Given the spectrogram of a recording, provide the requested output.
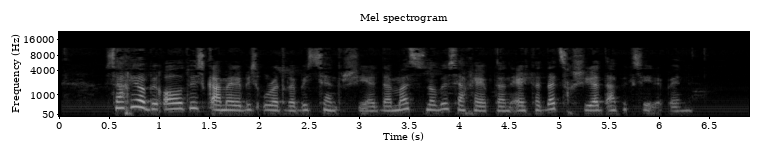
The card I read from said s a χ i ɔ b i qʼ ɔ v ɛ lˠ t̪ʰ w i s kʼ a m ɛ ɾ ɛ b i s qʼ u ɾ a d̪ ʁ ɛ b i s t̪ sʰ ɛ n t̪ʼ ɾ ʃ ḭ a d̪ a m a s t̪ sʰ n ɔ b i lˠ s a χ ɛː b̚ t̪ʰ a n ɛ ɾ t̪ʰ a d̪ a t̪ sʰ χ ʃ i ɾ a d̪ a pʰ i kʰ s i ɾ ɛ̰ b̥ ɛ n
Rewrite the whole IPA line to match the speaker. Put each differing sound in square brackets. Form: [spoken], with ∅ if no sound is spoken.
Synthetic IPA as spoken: s a χ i ɔ b i qʼ ɔ v ɛ lˠ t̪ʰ w i s kʼ a m ɛ ɾ ɛ b i s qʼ u ɾ a d̪ ʁ ɛ b i s t̪ sʰ ɛ n t̪ʼ ɾ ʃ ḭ a d̪ a m a s t̪ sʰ n ɔ b i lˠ s a χ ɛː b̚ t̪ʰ a n ɛ ɾ t̪ʰ a d̪ a t̪ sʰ χ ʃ i ɾ a d̪ a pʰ i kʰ s i ɾ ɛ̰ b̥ ɛ n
